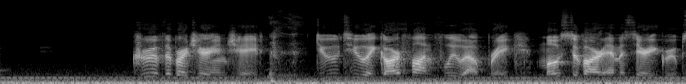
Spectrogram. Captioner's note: Pleck laughs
